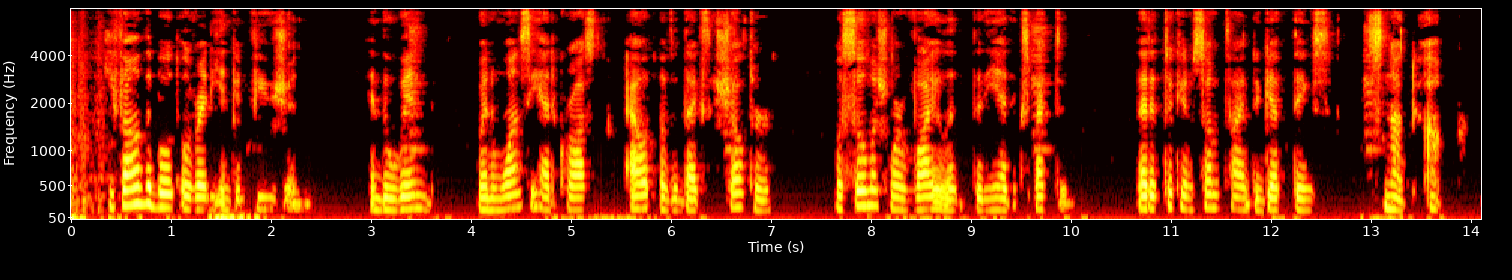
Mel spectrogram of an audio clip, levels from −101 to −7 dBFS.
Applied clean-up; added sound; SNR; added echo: classical method spectral subtraction.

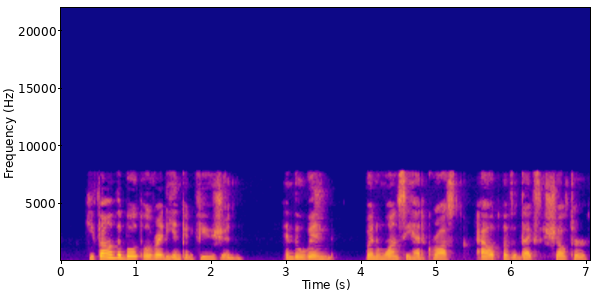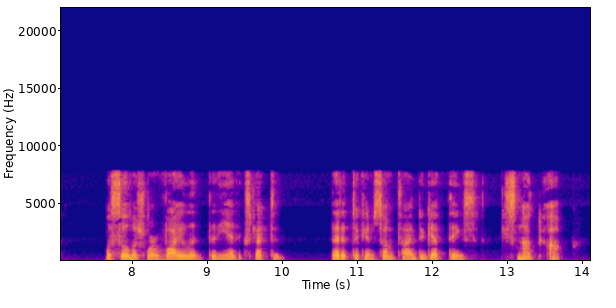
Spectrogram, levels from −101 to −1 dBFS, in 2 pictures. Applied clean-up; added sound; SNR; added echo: neural mask model DeepFilterNet 3.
